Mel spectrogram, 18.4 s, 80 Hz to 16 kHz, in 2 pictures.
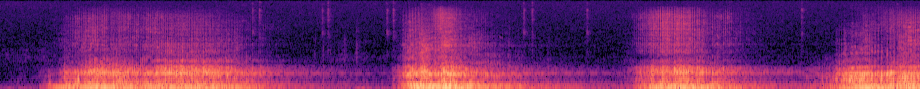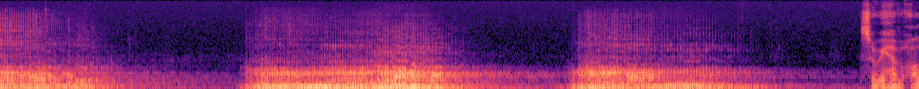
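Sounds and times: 
deep layered creature roars and growls: 0.5s - 2.8s, 4.0s - 5.3s, 6.3s - 10.4s, 11.6s - 14.2s, 14.9s - 16.9s
speech: 17.9s - 18.3s.

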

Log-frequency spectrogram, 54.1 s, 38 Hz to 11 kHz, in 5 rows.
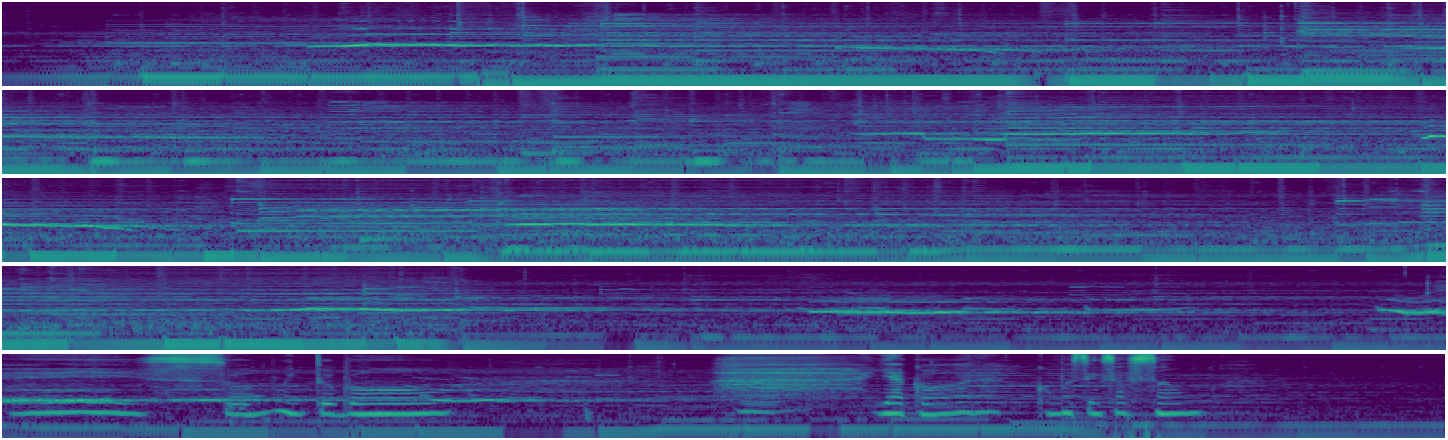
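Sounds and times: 
deep steady underwater rumble: 0.0s - 54.1s
whale song: 0.0s - 54.1s
speech: 51.4s - 52.4s.

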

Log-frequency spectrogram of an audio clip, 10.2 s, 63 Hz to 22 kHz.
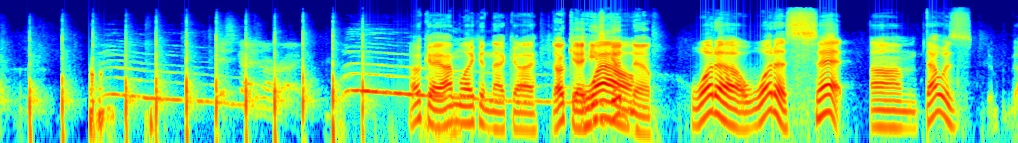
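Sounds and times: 
steady evenly spaced hand claps: 0.0s - 3.8s
long wavering vocal cry: 0.9s - 2.6s, 3.4s - 6.5s
speech: 4.1s - 10.1s.

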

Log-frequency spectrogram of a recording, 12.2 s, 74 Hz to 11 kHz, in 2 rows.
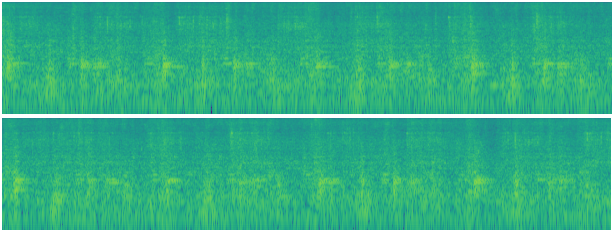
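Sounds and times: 
dishwasher running: 0.0s - 12.1s.

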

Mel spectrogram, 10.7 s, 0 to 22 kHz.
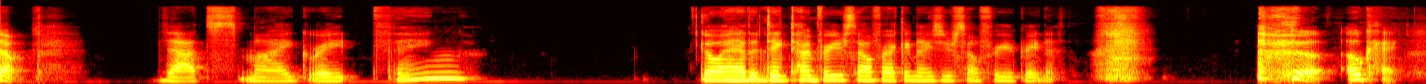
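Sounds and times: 
speech: 0.0s - 0.4s, 1.2s - 3.6s, 5.2s - 8.5s, 9.7s - 10.6s
harsh phlegmy coughing and throat clearing: 9.4s - 10.0s.

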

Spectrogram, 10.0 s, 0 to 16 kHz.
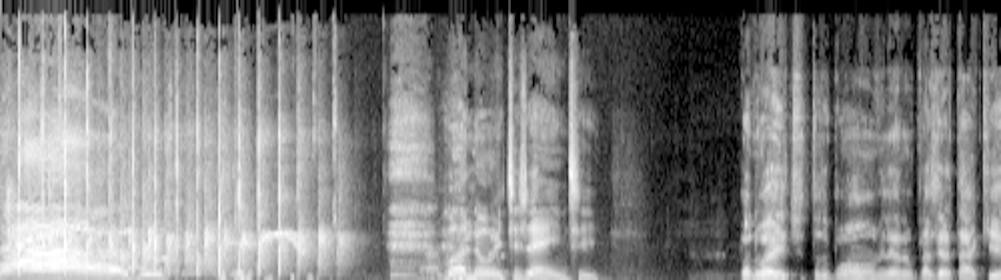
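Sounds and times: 
rhythmic audience applause for the guests: 0.0s - 5.1s
laughter: 0.0s - 5.3s
speech: 4.5s - 6.0s, 7.4s - 10.0s.

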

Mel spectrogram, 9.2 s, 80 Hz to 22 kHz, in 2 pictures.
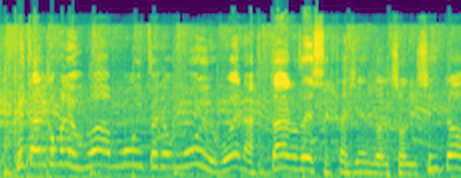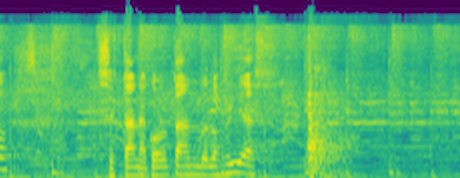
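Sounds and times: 
speech: 0.2s - 8.0s
heavy thud: 7.7s - 8.3s.

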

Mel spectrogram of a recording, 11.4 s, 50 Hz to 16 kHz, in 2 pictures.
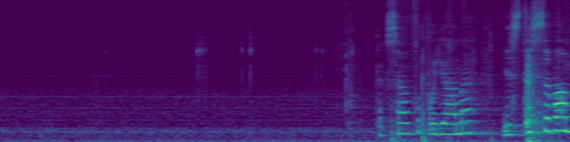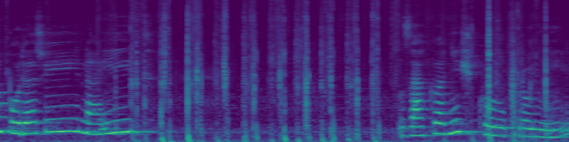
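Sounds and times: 
tarot cards being shuffled: 3.4s - 11.3s
speech: 3.8s - 7.3s, 9.7s - 11.3s.

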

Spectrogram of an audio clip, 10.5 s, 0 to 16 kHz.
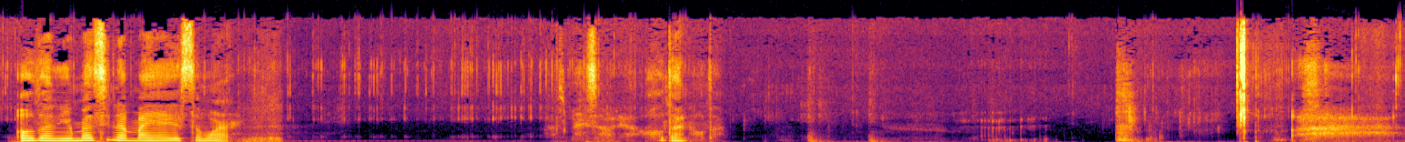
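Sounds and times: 
speech: 0.1s - 2.1s, 5.0s - 5.4s
loud raspy fart with one butt cheek lifted: 8.4s - 8.9s.

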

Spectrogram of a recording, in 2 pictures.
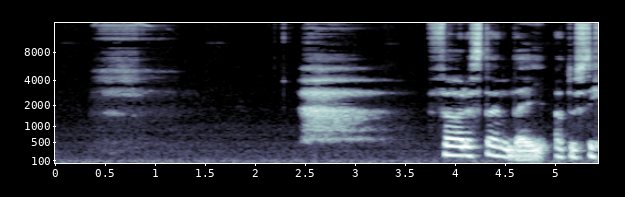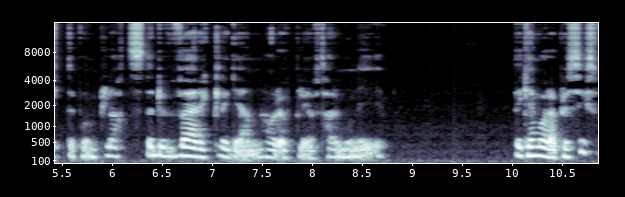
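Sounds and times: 
deep breath during a guided relaxation exercise: 0.4s - 1.4s, 2.4s - 3.6s
speech: 3.9s - 8.8s, 10.0s - 10.8s.

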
